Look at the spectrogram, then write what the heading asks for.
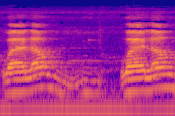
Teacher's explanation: mad lazim kilmi sehingga dibaca enam ketukan ya enam harakat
